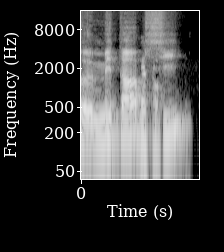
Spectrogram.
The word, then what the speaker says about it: Metapsi: Euh comme ça se prononce mettapsi hein euhfr.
